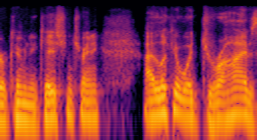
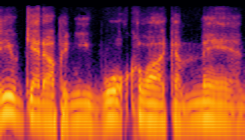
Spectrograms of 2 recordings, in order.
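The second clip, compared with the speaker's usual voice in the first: put-on Australian accent. Speaker quotes a man's wife scolding him for crawling to bed; Australian accent. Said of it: "They're Australian, so I have to do the accent".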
